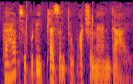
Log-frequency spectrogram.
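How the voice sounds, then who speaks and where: An actor playing a suavely morbid, sinister fat man in an old radio horror drama, speaking with deliberate, falsely friendly politeness in a husky voice. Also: sits low, very animated, a little hiss or hum. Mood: morbid relish. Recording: muffled old-time radio recording.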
